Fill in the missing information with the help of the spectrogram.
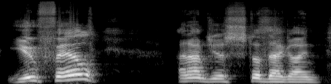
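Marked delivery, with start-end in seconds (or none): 0.2-1.0 put-on big, laid-on Texan accent, loud and high. Retelling being greeted by Lance, Lance's big Texan accent.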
